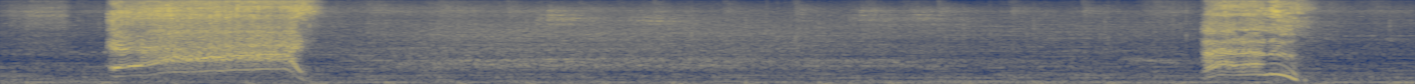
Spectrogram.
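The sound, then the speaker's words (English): A crowd, urged to scream that it is well, screams loudly in two bursts: a sustained roar lasting about a second, then quieter murmuring, then a second shorter scream rising and falling near the end. “Come on, scream like we know that it is well.”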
